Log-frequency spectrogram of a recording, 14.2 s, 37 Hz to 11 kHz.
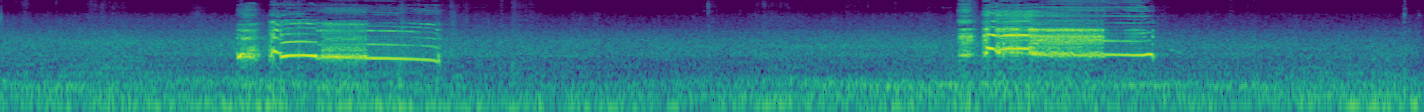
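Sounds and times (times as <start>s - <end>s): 
Leghorn chickens crowing: 2.3s - 4.9s, 9.4s - 12.0s.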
